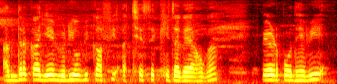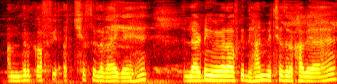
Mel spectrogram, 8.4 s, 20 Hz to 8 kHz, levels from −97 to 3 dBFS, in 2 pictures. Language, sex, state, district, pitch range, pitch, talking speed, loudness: Hindi, male, Chandigarh, Chandigarh, 155-180 Hz, 170 Hz, 220 wpm, -15 LUFS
